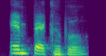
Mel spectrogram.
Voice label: "impeccable", Indian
